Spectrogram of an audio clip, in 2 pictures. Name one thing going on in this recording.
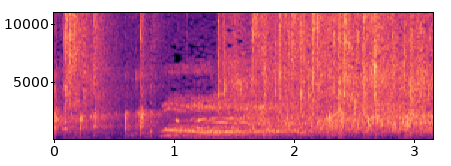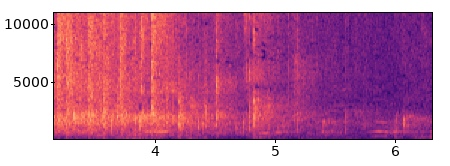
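A crowd applauds in a large hall.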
